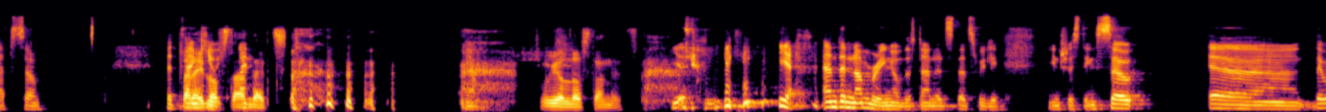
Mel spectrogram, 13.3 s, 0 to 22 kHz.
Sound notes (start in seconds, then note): 2.8 laughter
